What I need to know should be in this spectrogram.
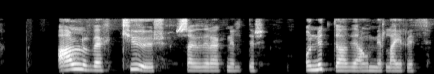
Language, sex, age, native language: Icelandic, female, 15, Filipino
